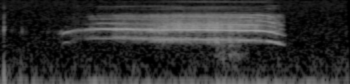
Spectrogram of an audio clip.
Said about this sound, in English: Did you hear it? Did you hear the goat? Oh, I just did a goat scream.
